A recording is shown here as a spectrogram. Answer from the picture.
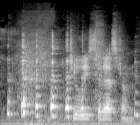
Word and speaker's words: Julie Sodestrom: Julie Sodestrom.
